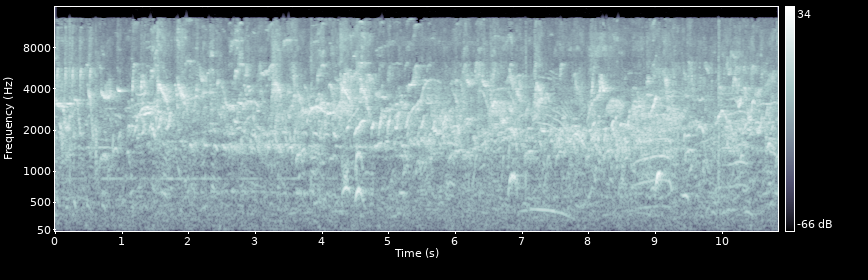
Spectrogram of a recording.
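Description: Several caged white-rumped shamas (murai batu) singing at once: a dense, unbroken tangle of overlapping whistles, chirps and harsh notes.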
